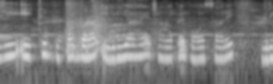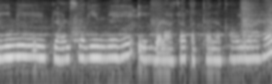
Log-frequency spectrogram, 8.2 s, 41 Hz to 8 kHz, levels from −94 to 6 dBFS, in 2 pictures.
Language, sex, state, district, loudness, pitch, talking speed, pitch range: Hindi, female, Punjab, Pathankot, -18 LUFS, 215 Hz, 170 wpm, 205-230 Hz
